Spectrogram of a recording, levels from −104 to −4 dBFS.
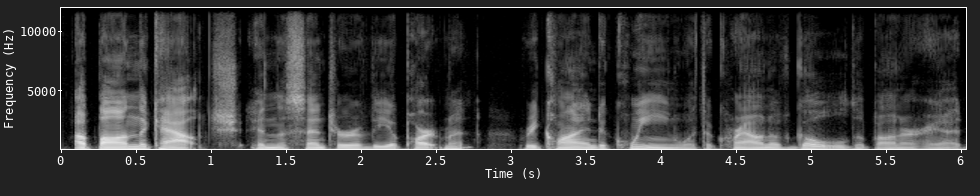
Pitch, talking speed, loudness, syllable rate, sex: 110 Hz, 200 wpm, -22 LUFS, 4.9 syllables/s, male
